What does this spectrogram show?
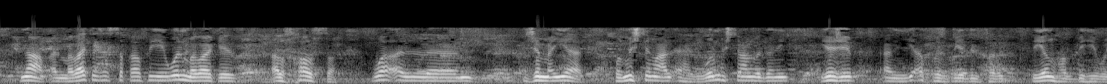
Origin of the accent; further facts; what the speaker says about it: Syria; الصمود الذي وقف وسمنا جميعا كسوريين واتصفنا به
